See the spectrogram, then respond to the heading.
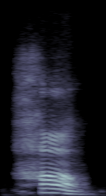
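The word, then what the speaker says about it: hao: right like the word h plus a u this is pronounced as how this is pronounced is how this is initial this is final when we put them together the pronunciation is how but individually the pronunciation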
